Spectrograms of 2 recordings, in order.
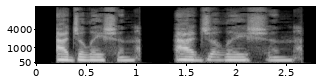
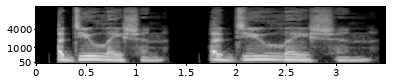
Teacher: US uses J. UK uses due. Don't blur that middle sound.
